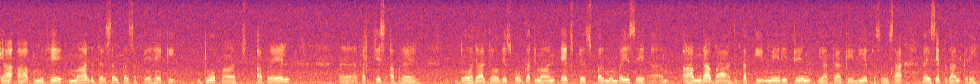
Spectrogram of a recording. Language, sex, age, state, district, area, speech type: Hindi, female, 60+, Uttar Pradesh, Sitapur, rural, read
